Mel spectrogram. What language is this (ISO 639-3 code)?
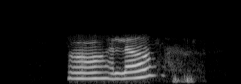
sat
